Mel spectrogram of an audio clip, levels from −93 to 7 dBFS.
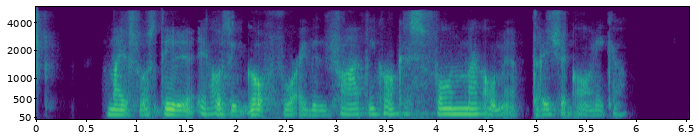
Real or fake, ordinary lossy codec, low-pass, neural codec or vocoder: fake; AAC, 24 kbps; 5.4 kHz; codec, 24 kHz, 0.9 kbps, WavTokenizer, small release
